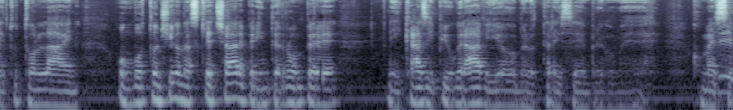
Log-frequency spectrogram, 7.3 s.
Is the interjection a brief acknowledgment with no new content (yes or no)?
no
